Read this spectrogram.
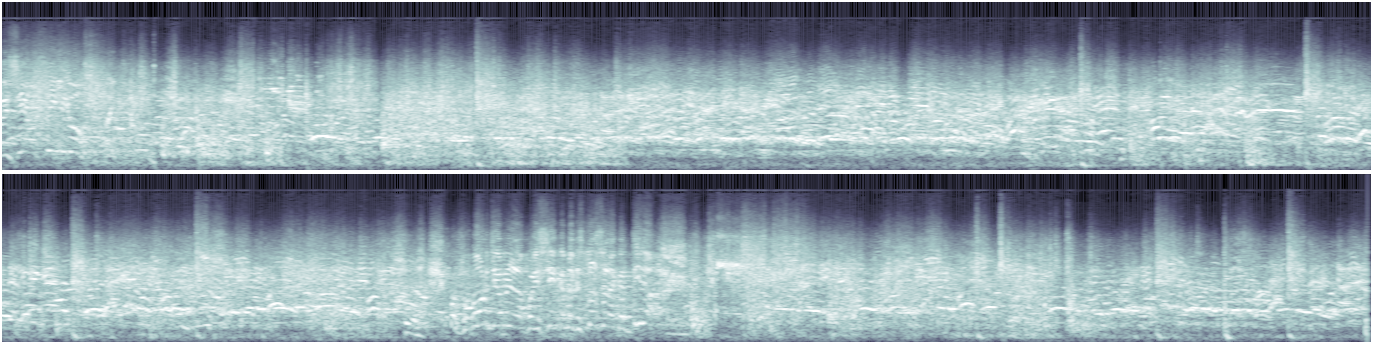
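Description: A crowd of men shouts and cheers loudly.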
